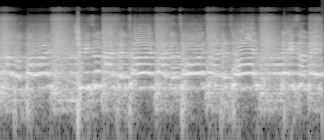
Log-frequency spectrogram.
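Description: Live band playing loud with electric guitars, a singer's voice over the top through the PA, recorded roughly through a camera's own microphone.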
